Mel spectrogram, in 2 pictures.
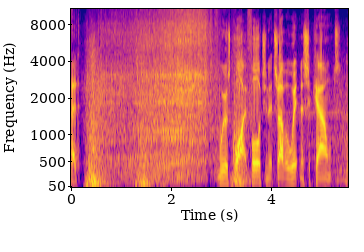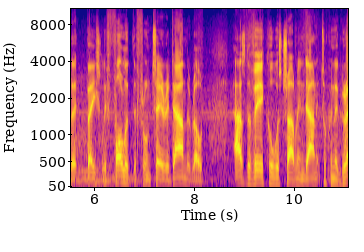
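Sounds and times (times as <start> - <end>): car driving past: 0.3 - 3.7.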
